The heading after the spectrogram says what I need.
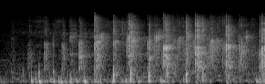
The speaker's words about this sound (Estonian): mina teeksin neile tegelikult väikse aplausi.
